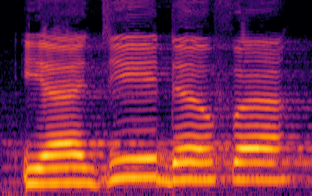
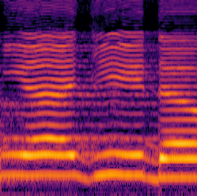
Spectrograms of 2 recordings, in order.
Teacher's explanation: cara bacanya dalnya dipantulkan dengan pantulan ringan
